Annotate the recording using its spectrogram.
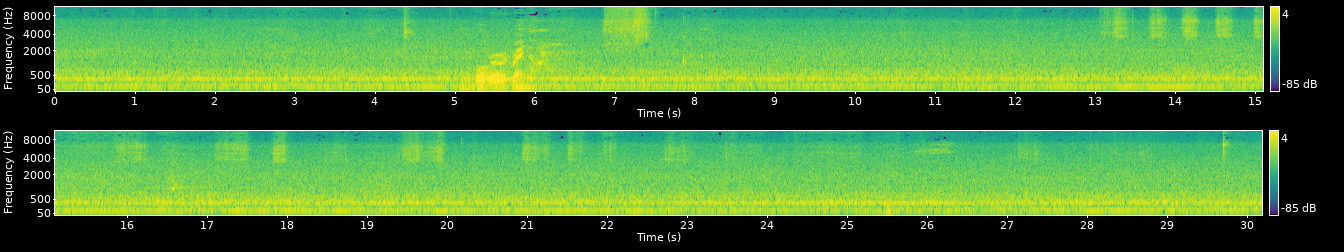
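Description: Straight razor blade scraping across lathered stubble in a run of short strokes near the middle, over the steady hum of a room fan.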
